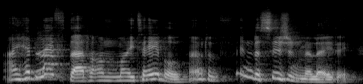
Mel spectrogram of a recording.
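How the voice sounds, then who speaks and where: A nonchalant knight from a fantasy audiobook, played by a man, speaking in a raised pitch. He is formal and courteous, offering polite apologies to his lady. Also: huge pitch swings, moderate pace, full character voice. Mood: apologetic.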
